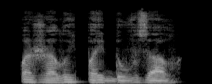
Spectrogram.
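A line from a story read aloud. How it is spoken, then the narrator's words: Gasping, muffled. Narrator (Russian): судорожно вздохнул и глухо произнес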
